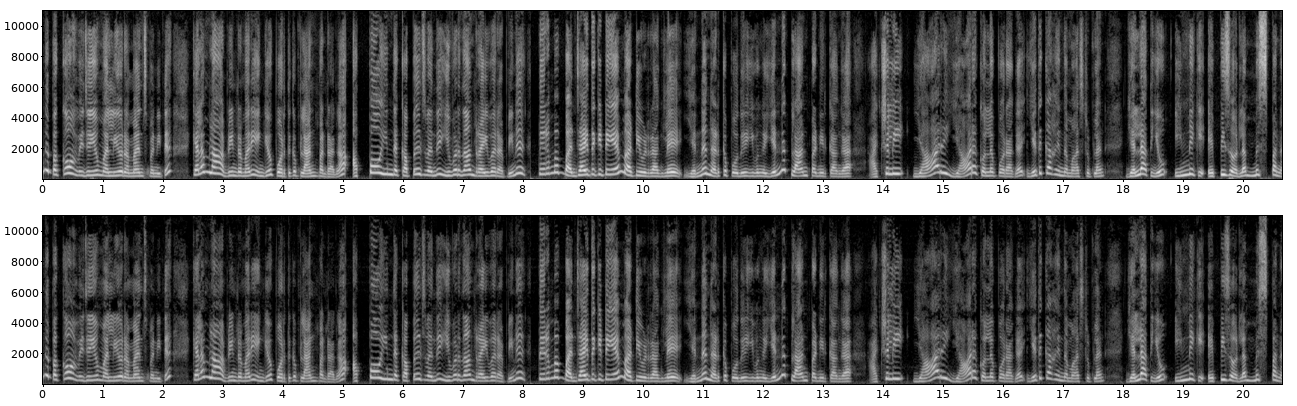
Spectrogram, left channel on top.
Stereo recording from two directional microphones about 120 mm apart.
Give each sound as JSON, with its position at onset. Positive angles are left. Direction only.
{"t": 0.0, "sound": "speech", "side_deg": 30}
{"t": 8.3, "sound": "a woman's voice", "side_deg": 10}
{"t": 13.8, "sound": "a woman's voice", "side_deg": 30}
